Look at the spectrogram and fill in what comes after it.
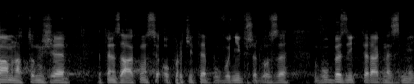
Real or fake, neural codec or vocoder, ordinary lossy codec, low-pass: fake; vocoder, 44.1 kHz, 128 mel bands, Pupu-Vocoder; Opus, 32 kbps; 14.4 kHz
